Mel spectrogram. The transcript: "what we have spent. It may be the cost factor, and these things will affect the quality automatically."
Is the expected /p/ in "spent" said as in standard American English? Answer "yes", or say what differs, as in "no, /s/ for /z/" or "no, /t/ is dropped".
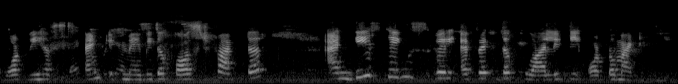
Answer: no, /p/ is dropped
